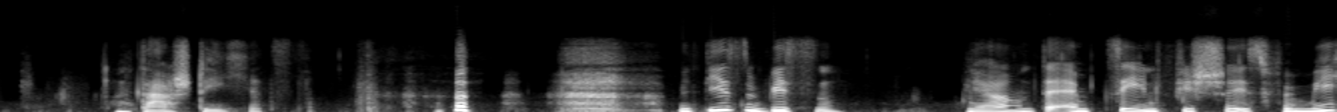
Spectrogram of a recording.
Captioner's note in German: gelächter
